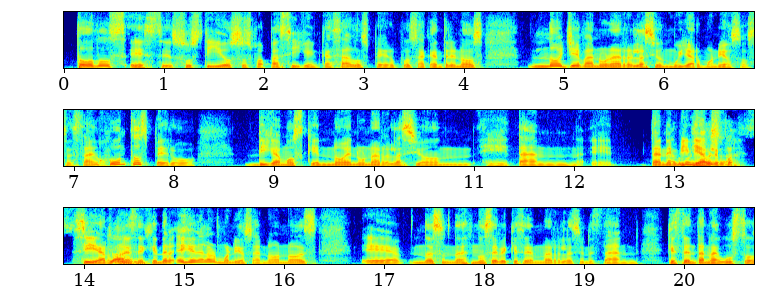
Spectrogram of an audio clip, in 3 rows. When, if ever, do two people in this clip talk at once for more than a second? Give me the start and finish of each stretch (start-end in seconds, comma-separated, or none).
12.9-14.7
